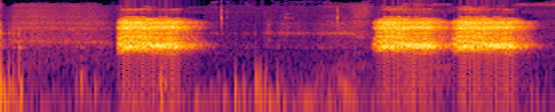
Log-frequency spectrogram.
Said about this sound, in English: Crows as well.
